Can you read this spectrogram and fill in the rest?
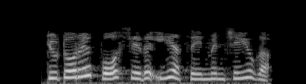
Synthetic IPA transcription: tuʈːoːrjelpo̞ːst͡ɕejt̪ɨʔiːɐsɐjnment͡ɕe̞jːuɣɐ

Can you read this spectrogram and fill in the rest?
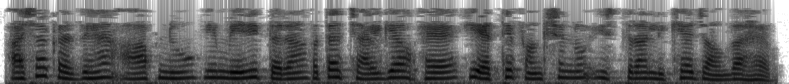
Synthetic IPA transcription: aːʃaːkəɾd̪eːɦãːʔaːpnũːeːmeːɾiːt̪əɾãːpət̪aːt͡ʃəlɡɪjaːhɛːkɪɛt̪ʰːeːpʰə̃ŋkʃənːũːʔɪst̪əɾãːlɪkʰjaːd͡ʒãːʊ̃ːnd̪aːɦɛː

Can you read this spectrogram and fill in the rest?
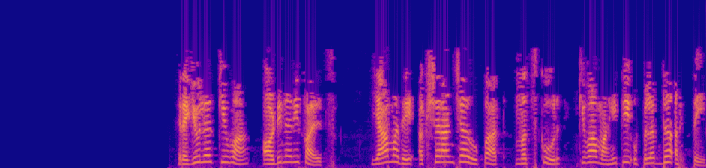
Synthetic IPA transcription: ɾeɡjuləɾkĩw̃ʋaɔɾɖinəɾiːfajlt͡s | jaməd̪ʱːjeʔəkʂəɾãɲt͡ɕjaɾupat̪mət͡skuːɾ | kĩw̃ʋamaɦit̪iːʔupələb̚d̪ʱəʔəst̪e

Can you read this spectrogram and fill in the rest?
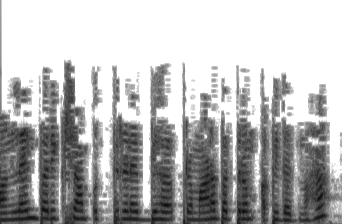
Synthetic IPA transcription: ɔːnlɐjnpɐɾiːkʂaːmut̪ːiɾɐɳebjɐɐpɾɐmaːɳɐpɐt̪ɾɐmɐpid̪ɐd̪mɐɦɐ

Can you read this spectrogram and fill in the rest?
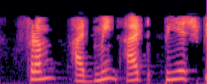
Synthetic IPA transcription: fɾʌ̃mæɖmĩnæʈpiːet͡ʃp

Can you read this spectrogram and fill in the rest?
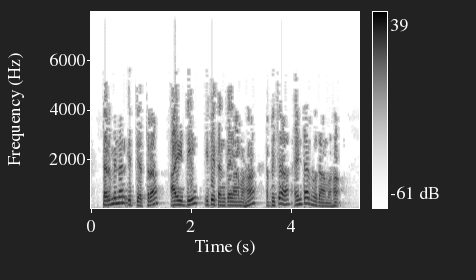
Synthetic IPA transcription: ʈɐɾminɐlit̪jɐt̪ɾɐ | ɐjɖiːt̪iʈ̪ɐŋkɐjaːmɐɦɐ̆ɐpit͡ʃɐeɳʈɐɾnud̪aːmɐɦɐ̰

